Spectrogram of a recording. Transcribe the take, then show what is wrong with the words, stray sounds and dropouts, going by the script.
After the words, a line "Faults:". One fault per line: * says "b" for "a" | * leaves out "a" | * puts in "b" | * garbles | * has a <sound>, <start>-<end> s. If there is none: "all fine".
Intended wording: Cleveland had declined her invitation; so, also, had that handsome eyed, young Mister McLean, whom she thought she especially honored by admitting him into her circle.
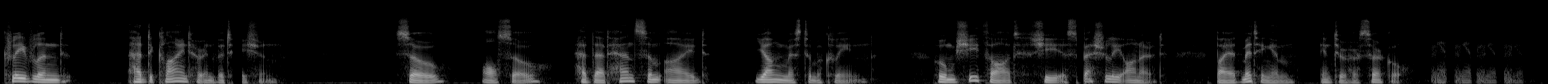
Cleveland had declined her invitation; so, also, had that handsome eyed, young Mister McLean, whom she thought she especially honored by admitting him into her circle.
Faults:
* has a dropout, 2.3-2.4 s
* has a laugh, 14.3-15.2 s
